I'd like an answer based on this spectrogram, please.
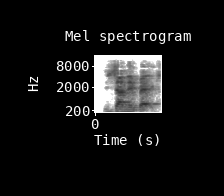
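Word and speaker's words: Zhanibek: So the semi-finals, Mo, please, can you pronounce this guy's name? Tennis big something, yes. Zanibek, yeah, that's it.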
